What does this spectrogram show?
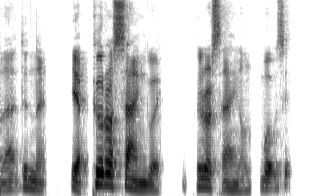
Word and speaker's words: Puro Sangue: Oh, yeah, that funny woman who pronounces everything weird. Puro Sangue.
